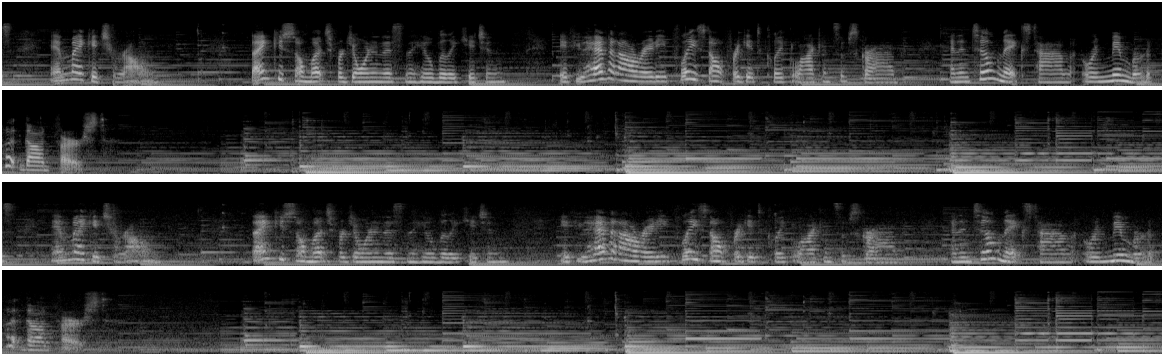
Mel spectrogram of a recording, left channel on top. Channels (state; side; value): normal; both; correlation 0.55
